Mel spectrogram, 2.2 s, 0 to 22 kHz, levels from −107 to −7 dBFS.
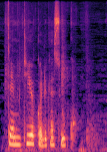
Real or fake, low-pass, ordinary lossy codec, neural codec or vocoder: real; none; none; none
